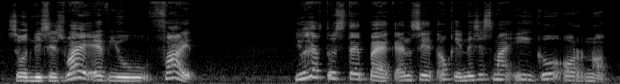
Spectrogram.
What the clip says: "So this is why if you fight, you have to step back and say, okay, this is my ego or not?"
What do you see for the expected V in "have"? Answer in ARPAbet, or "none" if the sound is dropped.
F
